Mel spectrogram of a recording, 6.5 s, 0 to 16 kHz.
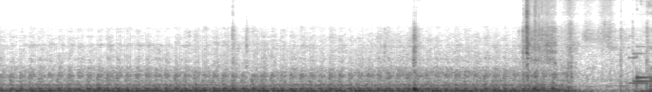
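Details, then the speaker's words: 2007 BMW X5 4.8 V8 with fault code 2F44 (EWS preventing manipulation): steady starter cranking about 3.5 pulses a second for five seconds, never fires; crank no start. "it doesn't want to start i'll do it again"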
